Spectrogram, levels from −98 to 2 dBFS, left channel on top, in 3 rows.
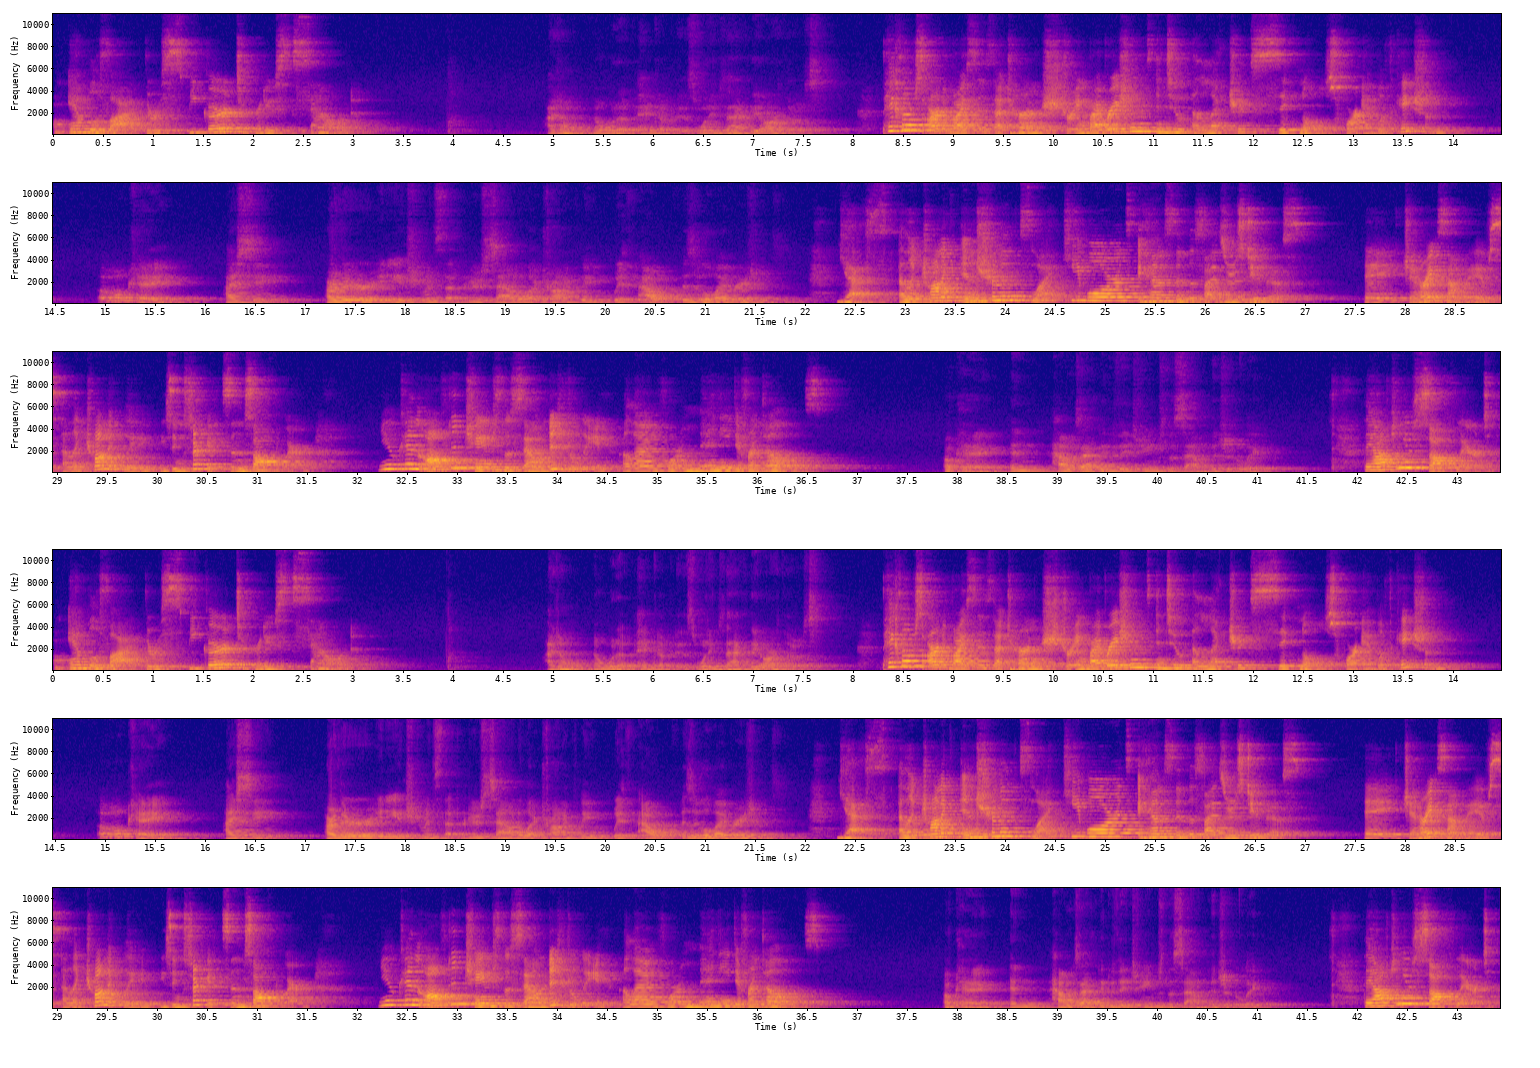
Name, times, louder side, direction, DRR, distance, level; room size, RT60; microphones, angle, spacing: voice 1, 0.0-2.3 2.6-3.0 8.3-13.9 22.1-22.6 22.9-26.8 27.6-31.7 32.2-36.4 41.8-43.3, right 1 dB, 10° right, 1 dB, 0.4 m, -24 dB
voice 2, 4.9-7.7 14.9-15.6 16.2-16.7 17.2-21.7 30.8-31.0 37.9-41.0, right 1 dB, 90° right, 1 dB, 0.7 m, -32 dB
3.2 x 3.1 x 4.0 m, 1.4 s
head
